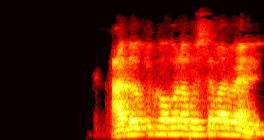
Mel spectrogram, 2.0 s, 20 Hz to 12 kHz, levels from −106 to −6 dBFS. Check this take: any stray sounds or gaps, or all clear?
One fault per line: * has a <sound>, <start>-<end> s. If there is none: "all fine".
all fine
